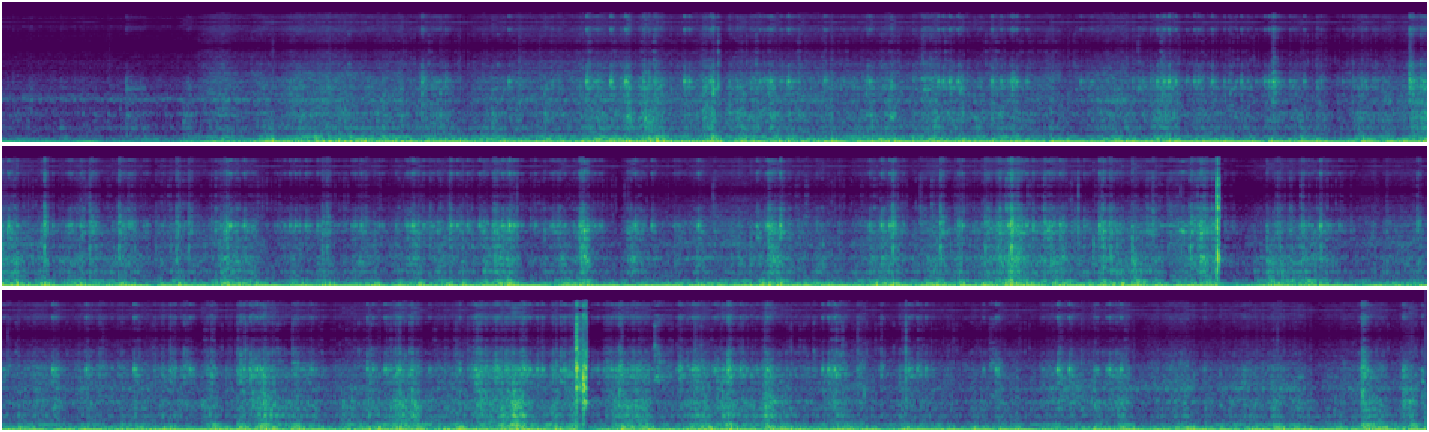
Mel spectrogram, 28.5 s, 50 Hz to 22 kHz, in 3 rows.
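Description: Driving noise of a 1986 Toyota pickup with a 22R four-cylinder engine, heard from outside beside the front wheel: the engine running with tyres rolling over a rough gravel track and wind buffeting the microphone. The sound is quieter for the first second or two, and two sharp knocks stand out in the second half.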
